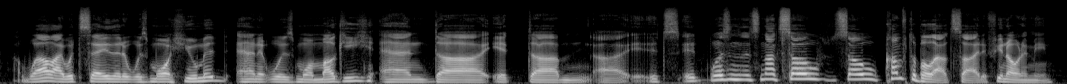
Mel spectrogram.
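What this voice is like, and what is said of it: Put-on New York accent. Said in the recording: “when you did it New York style”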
